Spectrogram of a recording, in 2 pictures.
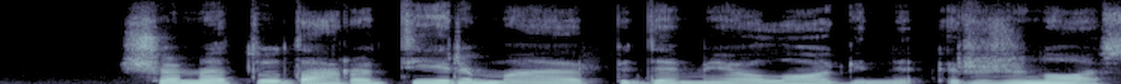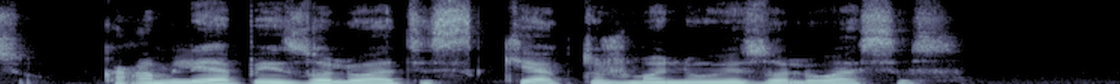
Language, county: Lithuanian, Klaipėda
